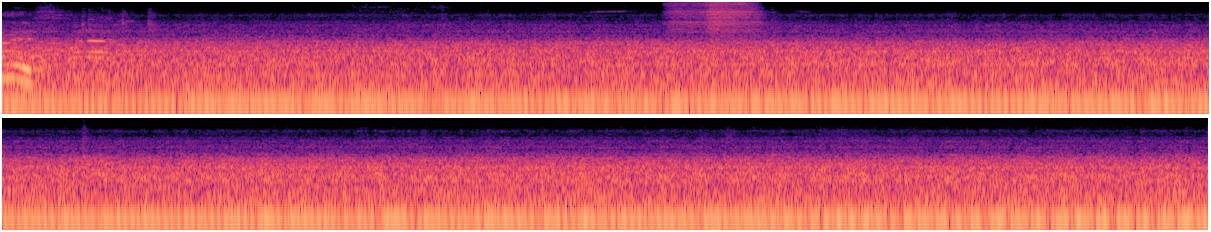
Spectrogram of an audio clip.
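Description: Tractor-trailer's diesel engine idling steadily, heard from inside the cab. About three and a half seconds in, a short hiss of air from the truck's air system.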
